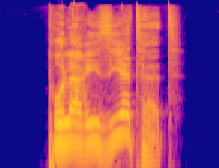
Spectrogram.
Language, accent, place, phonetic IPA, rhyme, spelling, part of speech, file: German, Germany, Berlin, [polaʁiˈziːɐ̯tət], -iːɐ̯tət, polarisiertet, verb, De-polarisiertet.ogg
- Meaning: inflection of polarisieren: 1. second-person plural preterite 2. second-person plural subjunctive II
